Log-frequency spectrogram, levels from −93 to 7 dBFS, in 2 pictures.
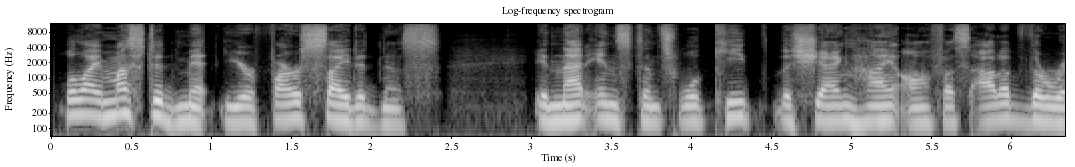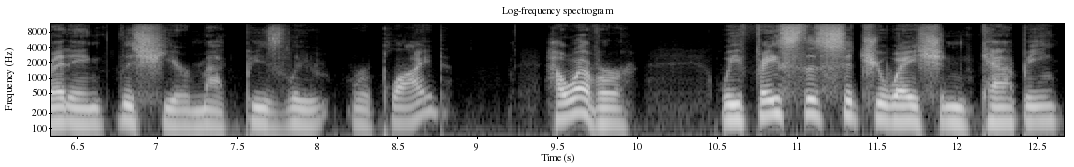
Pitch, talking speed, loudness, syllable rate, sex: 140 Hz, 145 wpm, -17 LUFS, 4.4 syllables/s, male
